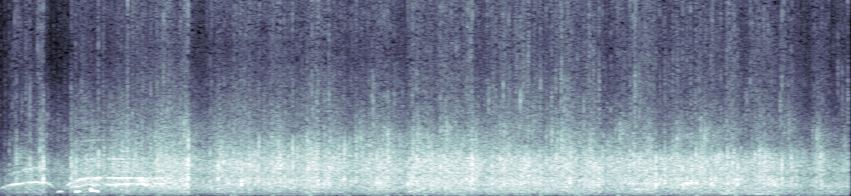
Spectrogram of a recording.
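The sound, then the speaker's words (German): An audience applauds an author's bestseller success, clapping steadily for several seconds, a dense, even patter of many hands with a faint cheer or two near the start, sustained at a fairly loud level throughout. “Ich finde, es ist ein Applaus wert.”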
